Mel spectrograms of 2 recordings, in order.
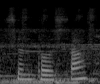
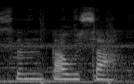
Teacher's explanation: Pengertian diptongisasi adalah proses perubahan vokal tunggal menjadi vokal rangkap secara berurutan atau diftong. Contohnya, kata sentosa, meskipun bentuk tersebut sudah dibekukan, kita masih sering mengucapkan sentausa.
